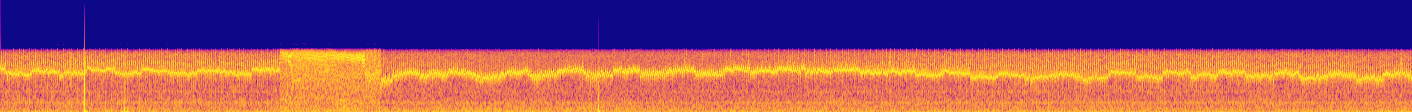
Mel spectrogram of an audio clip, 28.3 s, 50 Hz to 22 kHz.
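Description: Steady hiss with a wavering high whine and a faint low hum, muffled as if band-limited, from the audio channel of an analog FPV video recording. Two sharp clicks, about 2 s and 12 s in, and a brief louder rush of static around 6 to 7 s.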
